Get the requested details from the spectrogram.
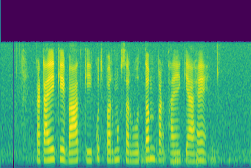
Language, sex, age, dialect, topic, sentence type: Hindi, female, 25-30, Hindustani Malvi Khadi Boli, agriculture, question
